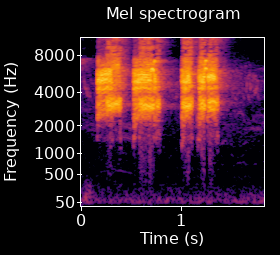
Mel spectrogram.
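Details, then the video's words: Black francolin calling, a sound meant to stir a kept francolin: four strident, rasping notes grouped in two pairs, each note harsh and grating, then quiet. "Kala Teetar masti aur chakri k liye behtareen awaz/Black Teetar Voice"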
